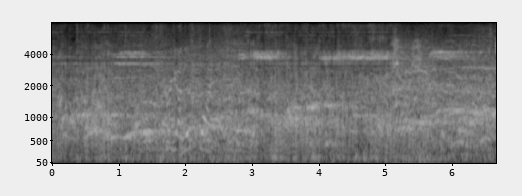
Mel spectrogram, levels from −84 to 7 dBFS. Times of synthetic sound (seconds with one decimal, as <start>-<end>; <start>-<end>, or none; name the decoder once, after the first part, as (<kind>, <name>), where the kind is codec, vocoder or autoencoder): 0.0-0.9 (vocoder, HiFi-GAN); 2.9-5.2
